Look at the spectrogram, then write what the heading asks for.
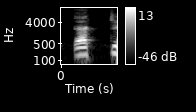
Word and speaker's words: এক: এক বলতে কিন্তু আবার এই যে এক, এক বলতে কিন্তু আমরা উচ্চারণ করি এক, এভাবে। কিন্তু যখন তুমি একটি উচ্চারণ করবা, তখন কিন্তু আর একটি হবে না, তখন একটি এর স্বাভাবিক উচ্চারণ থাকছে। ঠিক আছে, তাহলে এক বললে এ জফালা আসছে, কিন্তু একটি বললে সাথে যদি টি যুক্ত হয়, তাহলে কিন্তু আর এ হবে না, এর স্বাভাবিক উচ্চারণটাই আসবে একটি।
